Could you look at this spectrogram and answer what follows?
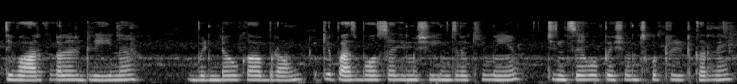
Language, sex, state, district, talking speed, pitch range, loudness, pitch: Hindi, female, Bihar, Gopalganj, 185 wpm, 205-220 Hz, -21 LUFS, 210 Hz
